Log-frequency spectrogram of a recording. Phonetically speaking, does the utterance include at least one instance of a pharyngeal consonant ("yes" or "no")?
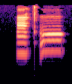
no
